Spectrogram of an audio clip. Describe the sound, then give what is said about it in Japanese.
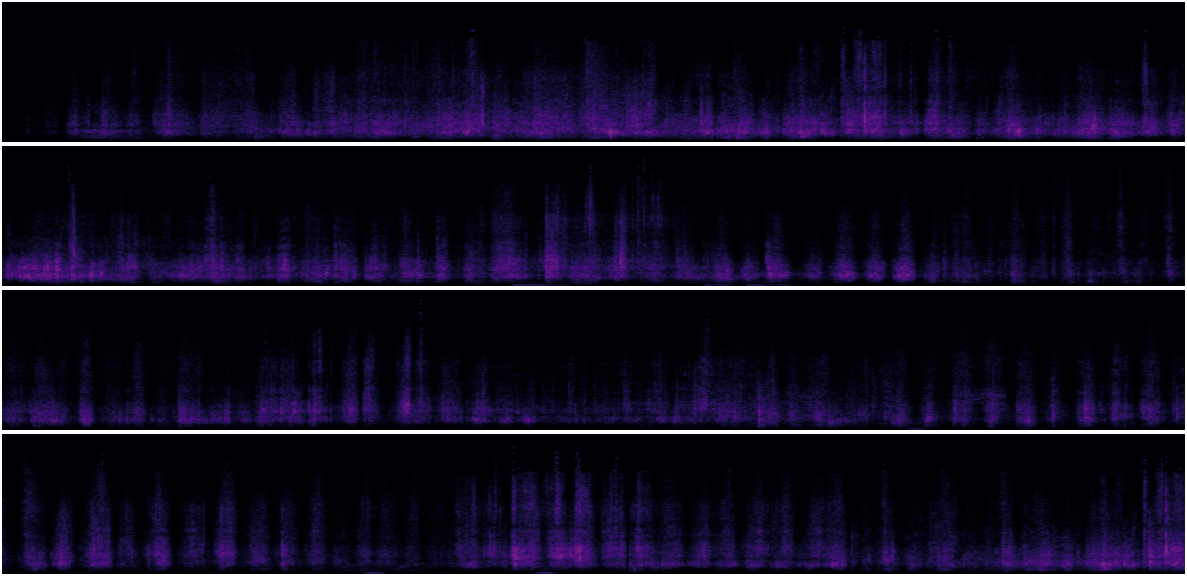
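Soft, steady rubbing of foamy lather from a high-performance shampoo with added treatment, made for both humans and beasts, a dense crackling fizz with wet squishy texture that continues unbroken for about half a minute, with no talking. “さあ、このふわふわと擦れる音にたっぷり癒されるです。”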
